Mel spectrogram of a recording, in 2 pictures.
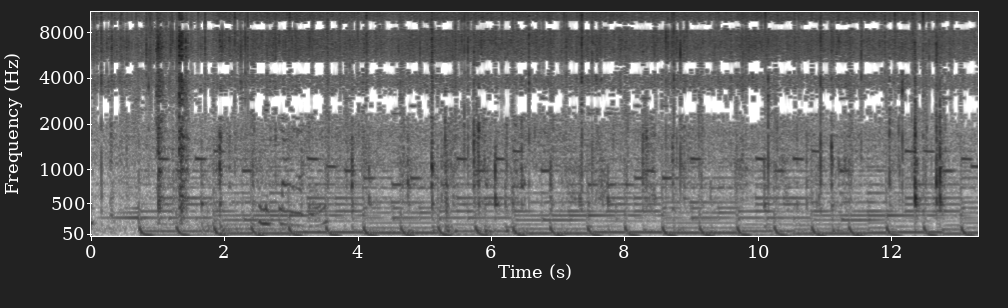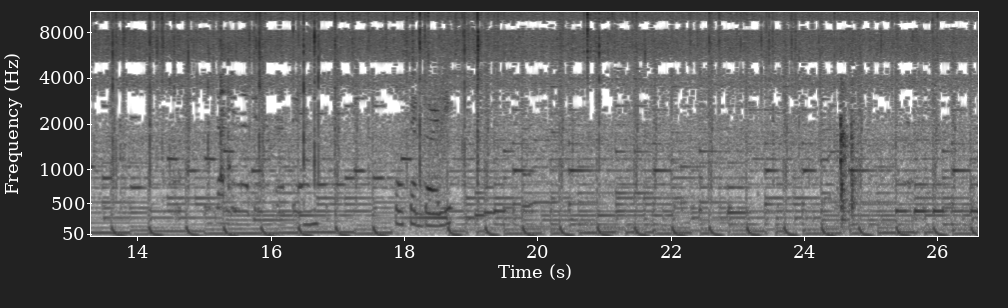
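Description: Pork ribs with chilies and garlic sizzling in hot oil in a nonstick wok as they are stir-fried, with a few sharp knocks of the spatula against the pan. Background music plays throughout.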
